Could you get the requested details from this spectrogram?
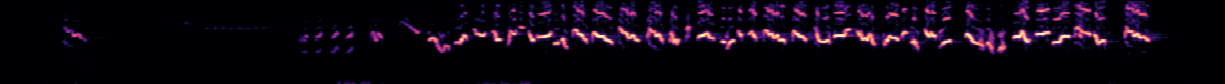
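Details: Lemon-bellied white-eye calls used as a lure to get silent birds singing: after a few faint notes, a fast, dense run of high, wavering chirps tumbles on for about five seconds, with low thumps early on.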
